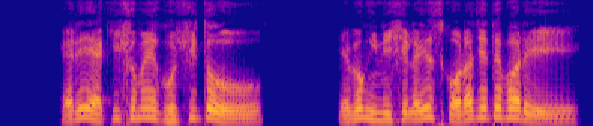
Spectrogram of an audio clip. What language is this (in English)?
Bangla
